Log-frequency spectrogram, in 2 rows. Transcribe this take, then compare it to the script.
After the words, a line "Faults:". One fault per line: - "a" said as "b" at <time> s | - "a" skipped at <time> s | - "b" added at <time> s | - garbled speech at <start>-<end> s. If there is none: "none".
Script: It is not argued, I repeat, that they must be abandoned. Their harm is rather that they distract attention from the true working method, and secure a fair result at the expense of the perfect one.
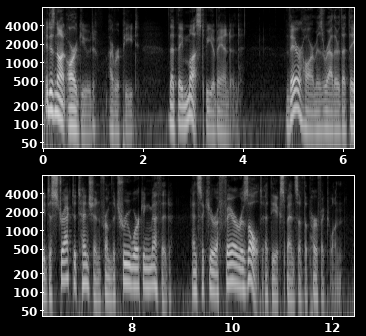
It is not argued, I repeat, that they must be abandoned. Their harm is rather that they distract attention from the true working method, and secure a fair result at the expense of the perfect one.
Faults:
none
